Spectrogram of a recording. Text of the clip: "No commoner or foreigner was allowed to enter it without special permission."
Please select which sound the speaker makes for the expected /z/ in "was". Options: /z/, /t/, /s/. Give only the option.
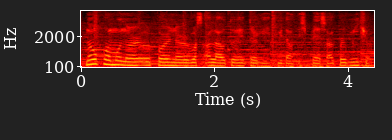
/s/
